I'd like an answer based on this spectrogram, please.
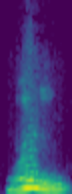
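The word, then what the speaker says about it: rho: the density yes 2p the symbol is row row row it is pronounced as r h o row okay row row so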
